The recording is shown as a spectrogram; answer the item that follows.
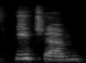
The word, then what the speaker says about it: Beauchamp: name literally is Beecham, but it's Beauchamp. Mm. Beauchamp, but Beecham.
